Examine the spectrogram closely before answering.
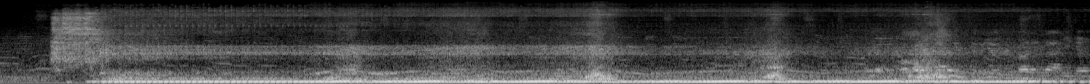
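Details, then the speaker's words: TVS NTORQ scooter after troubleshooting repair. It starts at once and settles to an even beat with several clean throttle blips. The earlier robot-like noise is gone, with no odd mechanical sound, so it runs normally. "Tsaka siya, hindi ganun Alam mo wala yung ingay na yung parang robot."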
